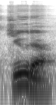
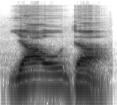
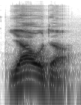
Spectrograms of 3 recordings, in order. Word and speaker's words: Judah: Both of these versions are pronounced the same way, Yaoda, Yaoda, and it means Yao is praised.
